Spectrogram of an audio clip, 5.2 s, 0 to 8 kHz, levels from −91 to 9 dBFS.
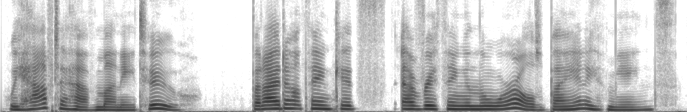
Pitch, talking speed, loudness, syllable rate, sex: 230 Hz, 200 wpm, -17 LUFS, 5.3 syllables/s, female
